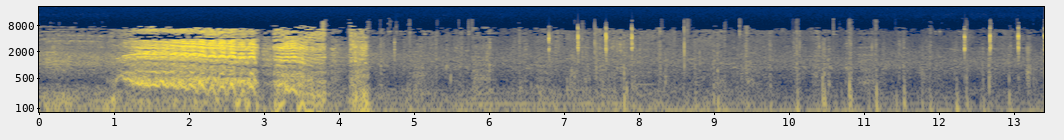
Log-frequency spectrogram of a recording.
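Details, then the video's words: Friesian horses running and playing: a loud harsh whinny about two seconds long with a wavering quality, a few snorts, then a steady patter of hoof clicks over the ground. "friesian horses running"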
